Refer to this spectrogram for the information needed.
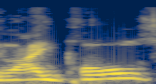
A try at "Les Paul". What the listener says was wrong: A Les Paul. The S is silent, you know.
